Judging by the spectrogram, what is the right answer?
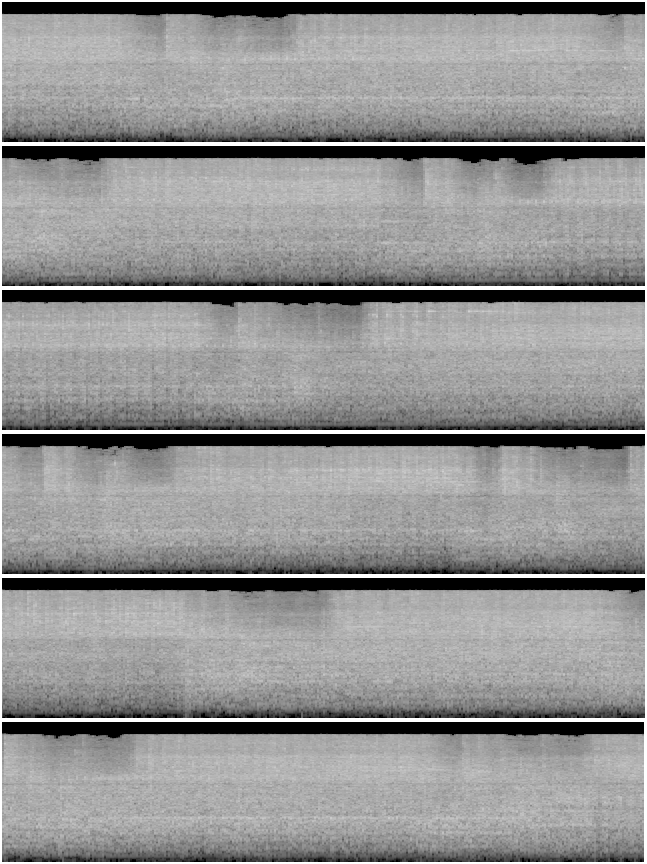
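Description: Chain-link fence weaving machine running: a steady mechanical noise with a slight dip that recurs about every three and a half seconds.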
